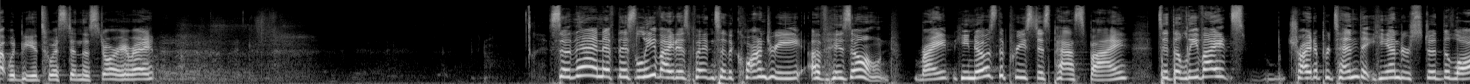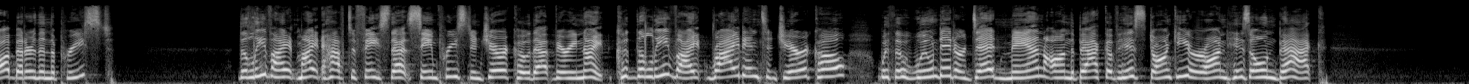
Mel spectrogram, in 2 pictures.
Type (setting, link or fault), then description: setting, large echoing room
